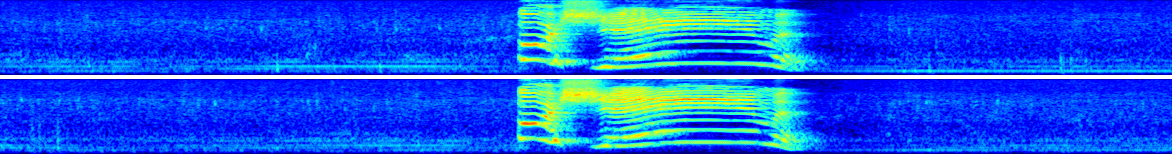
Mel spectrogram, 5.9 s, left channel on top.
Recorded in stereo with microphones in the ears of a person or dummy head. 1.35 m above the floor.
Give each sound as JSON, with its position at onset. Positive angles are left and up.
{"t": 2.6, "sound": "a shout", "side_deg": -40, "distance_m": 1.4}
